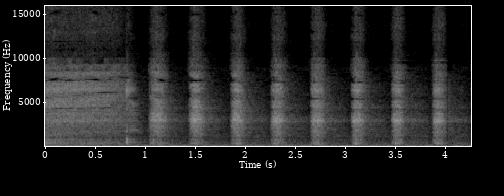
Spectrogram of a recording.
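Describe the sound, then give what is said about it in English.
Breath of fire, a rapid breathing exercise during a guided group practice: a long steady breath, then nine quick, forceful exhalations at an even, pumping rhythm, soft and breathy. “When you're ready, you're going to take a deep breath in, start the breath of fire practice.”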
